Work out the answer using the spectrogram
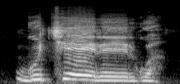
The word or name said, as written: gukererwa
